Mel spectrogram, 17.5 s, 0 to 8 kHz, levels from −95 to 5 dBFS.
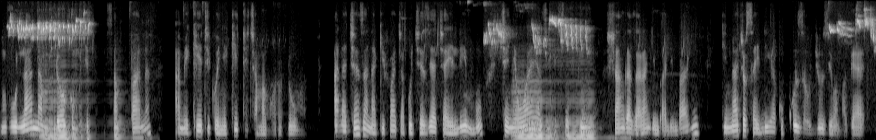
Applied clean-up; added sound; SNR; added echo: neural mask model RNNoise.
